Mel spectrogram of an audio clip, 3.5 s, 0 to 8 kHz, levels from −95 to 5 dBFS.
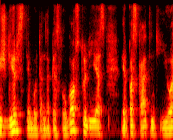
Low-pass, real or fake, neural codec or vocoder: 7.2 kHz; real; none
